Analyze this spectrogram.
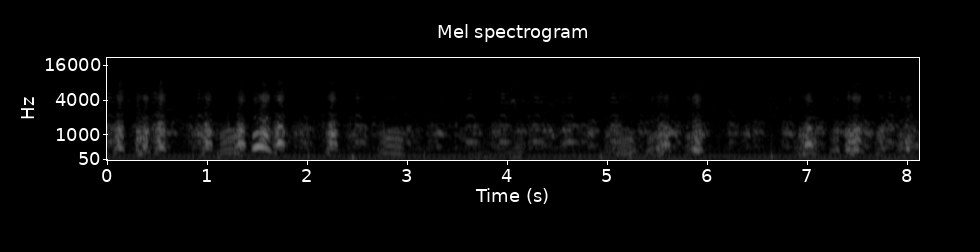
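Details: Canada geese honking in a flock at a distance, softer overlapping nasal calls blending into a continuous murmur of many birds, with a steady low hum throughout.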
